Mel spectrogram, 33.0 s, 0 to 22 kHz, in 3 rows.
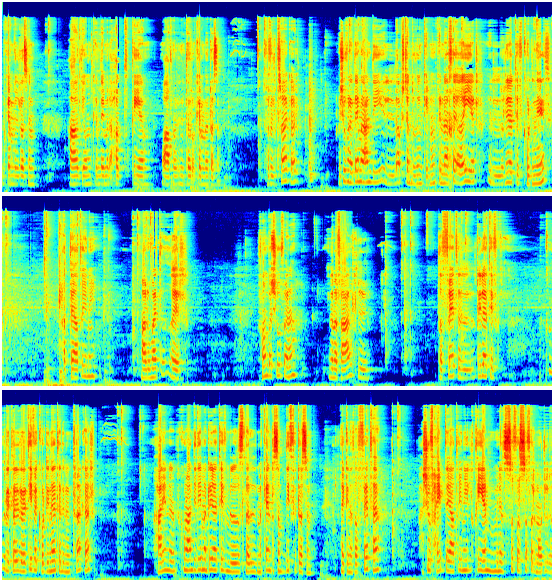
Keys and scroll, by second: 2.7 Tab, 6.3 Escape, 8.2 Escape, 11.8 Escape, 17.9 Escape, 23.8 Escape, 25.4 Escape, 28.3 Escape.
